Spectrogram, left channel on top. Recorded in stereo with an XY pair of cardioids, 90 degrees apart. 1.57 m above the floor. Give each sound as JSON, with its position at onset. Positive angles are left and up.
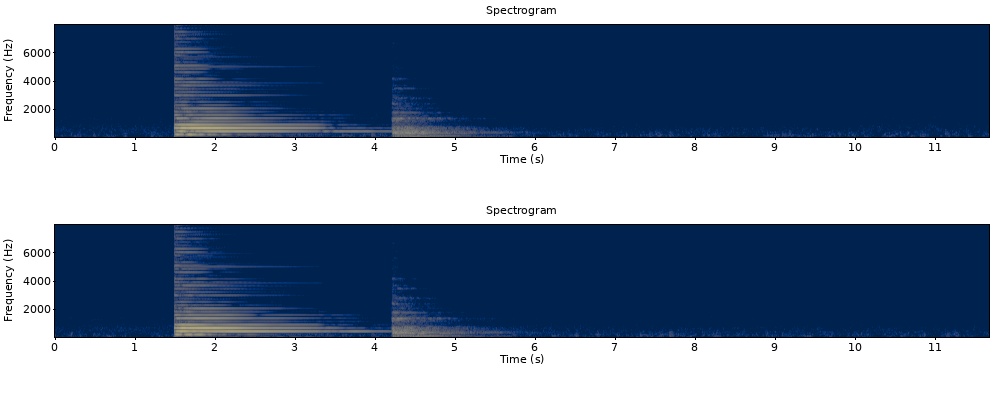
{"t": 1.5, "sound": "a guitar", "azimuth_deg": 10, "distance_m": 0.7}
{"t": 4.2, "sound": "a piano", "azimuth_deg": -25, "distance_m": 0.7}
